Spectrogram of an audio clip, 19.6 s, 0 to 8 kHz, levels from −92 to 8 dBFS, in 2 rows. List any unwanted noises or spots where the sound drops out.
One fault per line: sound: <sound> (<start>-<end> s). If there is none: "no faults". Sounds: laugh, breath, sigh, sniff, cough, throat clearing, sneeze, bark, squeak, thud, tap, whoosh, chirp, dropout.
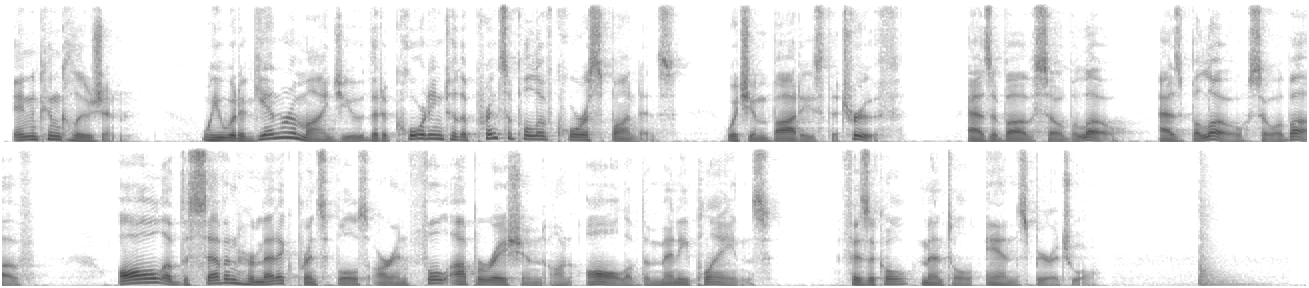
sound: thud (18.7-19.3 s)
